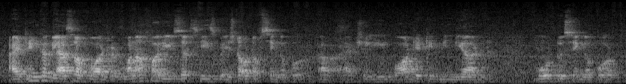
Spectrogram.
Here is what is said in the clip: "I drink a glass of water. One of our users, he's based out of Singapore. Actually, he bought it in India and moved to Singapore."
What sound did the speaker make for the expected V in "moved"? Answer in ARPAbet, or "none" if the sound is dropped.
none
